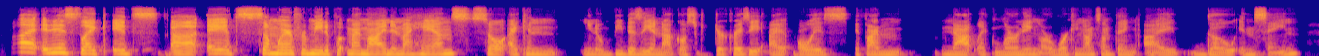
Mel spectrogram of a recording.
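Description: A woman's normal speaking voice, fairly low in pitch, at a moderate pace with ordinary pitch variation. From Kansas City area, US Midwest. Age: 20s. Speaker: actor. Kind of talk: casual chat. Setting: video call from home basement.

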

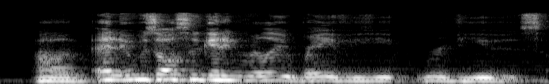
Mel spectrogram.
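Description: A woman speaks fairly quickly while noticeable background noise carries on around her. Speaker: podcast host. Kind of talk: casual chat. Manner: halting, many fillers.

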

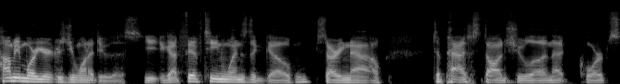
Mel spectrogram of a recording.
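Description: A man with a normal speaking voice talks at a fairly quick pace and fairly low pitch, with ordinary pitch variation, in a dry, close sound with no echo and a quiet background. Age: 30s. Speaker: sports podcast co-host. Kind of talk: casual chat. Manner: profane, bantering.

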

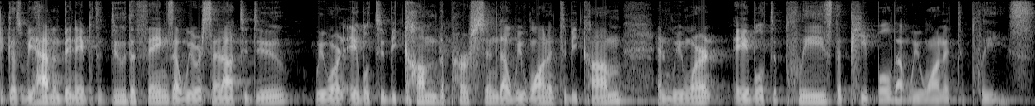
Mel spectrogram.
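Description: A man with an American accent uses a normal speaking voice at a medium pitch, talking fairly quickly with fairly even intonation in a very clean recording with a silent background. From New York City (Queens, Flushing). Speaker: pastor. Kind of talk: sermon.

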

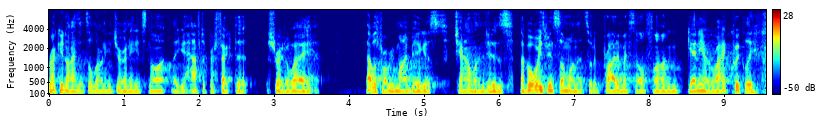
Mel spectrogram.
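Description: A man with a very deep, low voice speaks very fast in an American accent. His intonation is fairly even, and the background is quiet. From Australia (Sydney), with years in London and New York. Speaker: business leader in sales and HR. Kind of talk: interview conversation.

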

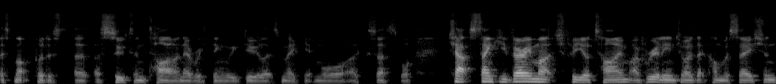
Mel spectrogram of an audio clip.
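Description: A man at a fairly low pitch, very fast and with hardly any pauses, ordinary pitch variation and big swings in loudness. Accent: British. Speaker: podcast host. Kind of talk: casual chat. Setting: video call.

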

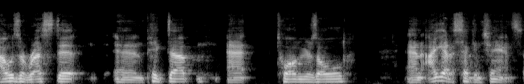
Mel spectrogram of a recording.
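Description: Talking at a moderate pace, a man with an American accent has a medium pitch and a bright, sharp tone. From Houston, Texas. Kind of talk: panel discussion.

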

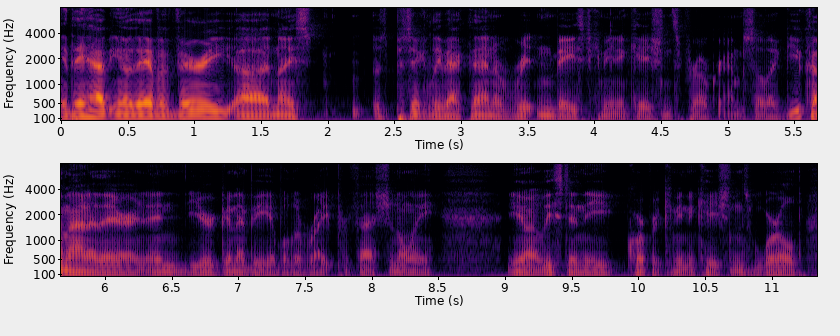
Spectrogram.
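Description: Talking very fast, a man with a very deep, low pitch uses very wide pitch swings and vocal fry. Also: big swings in loudness. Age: 30s. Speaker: public relations professional and improv comedian. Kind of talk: casual interview chat.

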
